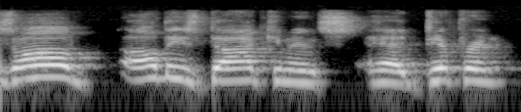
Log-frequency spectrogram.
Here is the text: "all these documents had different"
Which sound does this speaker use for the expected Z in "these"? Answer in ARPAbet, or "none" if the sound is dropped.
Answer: Z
